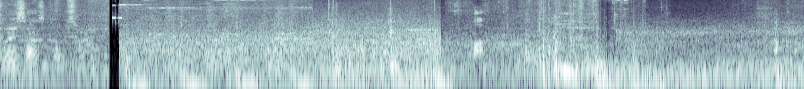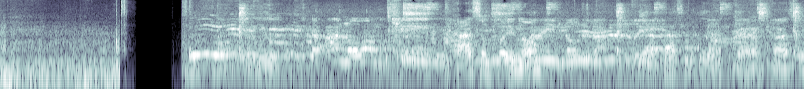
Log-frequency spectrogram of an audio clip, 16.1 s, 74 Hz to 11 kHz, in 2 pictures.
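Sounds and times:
music playing: 0:01.2 - 0:03.3, 0:09.9 - 0:16.0
indistinct voices: 0:09.9 - 0:16.0.

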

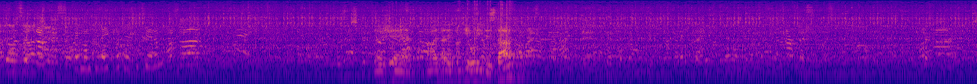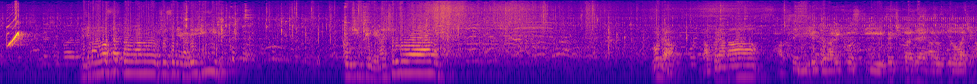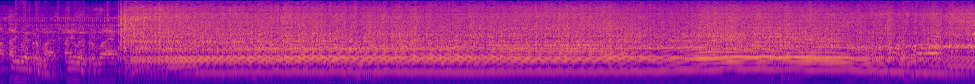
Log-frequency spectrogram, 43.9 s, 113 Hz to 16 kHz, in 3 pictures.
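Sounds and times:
voices: 0:00.0 - 0:31.2
fire pump engine running: 0:00.0 - 0:43.9.

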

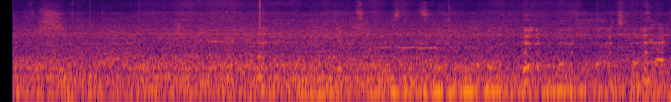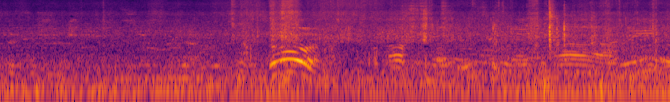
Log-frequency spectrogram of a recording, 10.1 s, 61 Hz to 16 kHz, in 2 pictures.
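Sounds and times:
bus engine rumble: 0:00.1 - 0:10.0
passengers murmuring: 0:00.1 - 0:10.0.

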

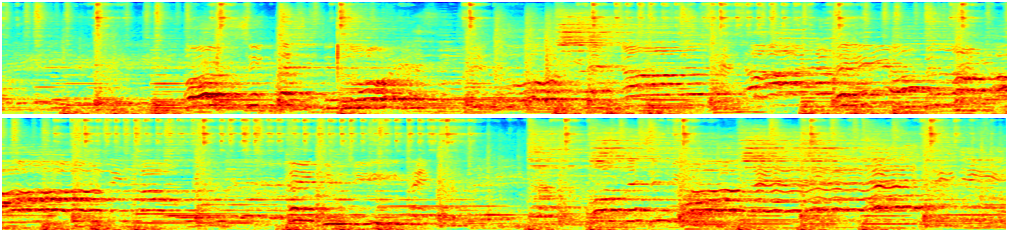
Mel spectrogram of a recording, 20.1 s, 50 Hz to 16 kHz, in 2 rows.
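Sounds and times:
gospel choir singing: 0:00.0 - 0:20.0
keyboard: 0:00.0 - 0:20.0
steady beat: 0:00.0 - 0:20.0.

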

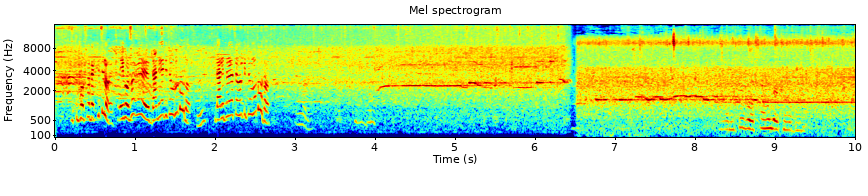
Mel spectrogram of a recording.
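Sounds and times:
heavy rain on paving: 0:00.0 - 0:10.0
thin high whistling tone: 0:02.4 - 0:10.0.

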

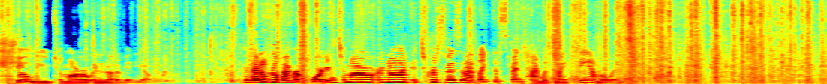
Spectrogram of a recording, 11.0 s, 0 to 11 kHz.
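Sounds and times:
paper rustling and crinkling: 0:00.0 - 0:11.0.

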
